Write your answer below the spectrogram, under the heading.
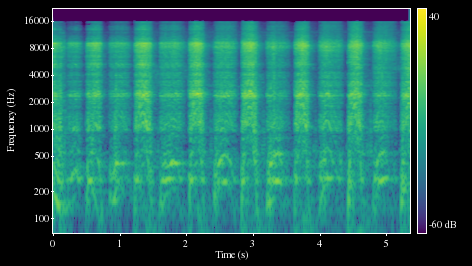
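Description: Veritas dovetail saw, a fine-toothed backsaw, cutting on an angle into a board with quick, even back-and-forth strokes, about three a second.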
